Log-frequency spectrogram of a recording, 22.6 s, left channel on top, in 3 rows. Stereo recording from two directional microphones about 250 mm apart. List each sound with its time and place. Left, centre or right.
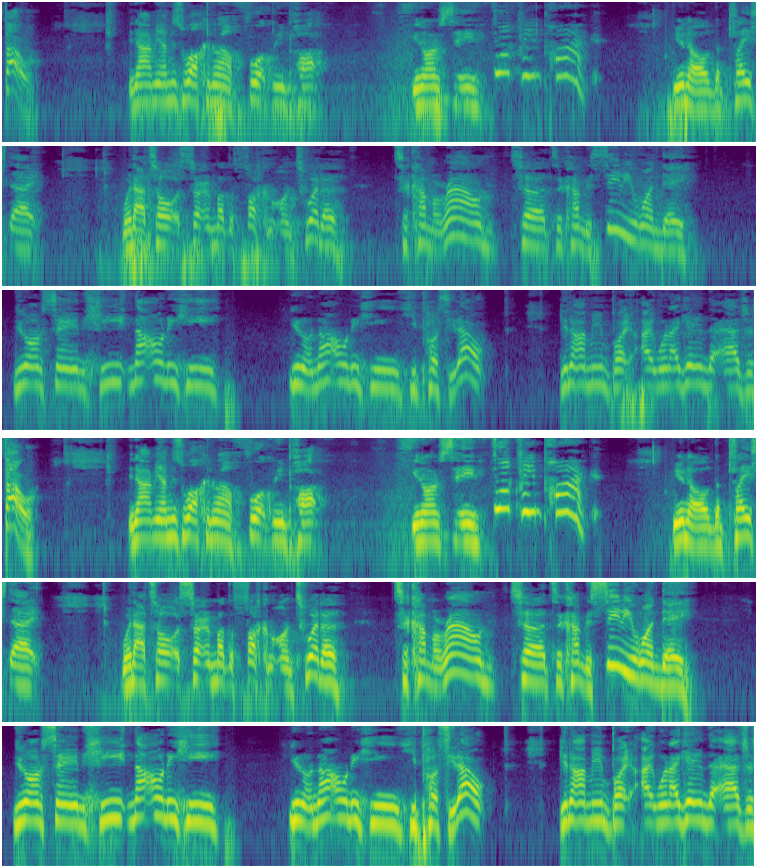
0.0 s speech: right
1.2 s speech: right
1.7 s speech: centre
2.8 s speech: right
6.5 s speech: right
